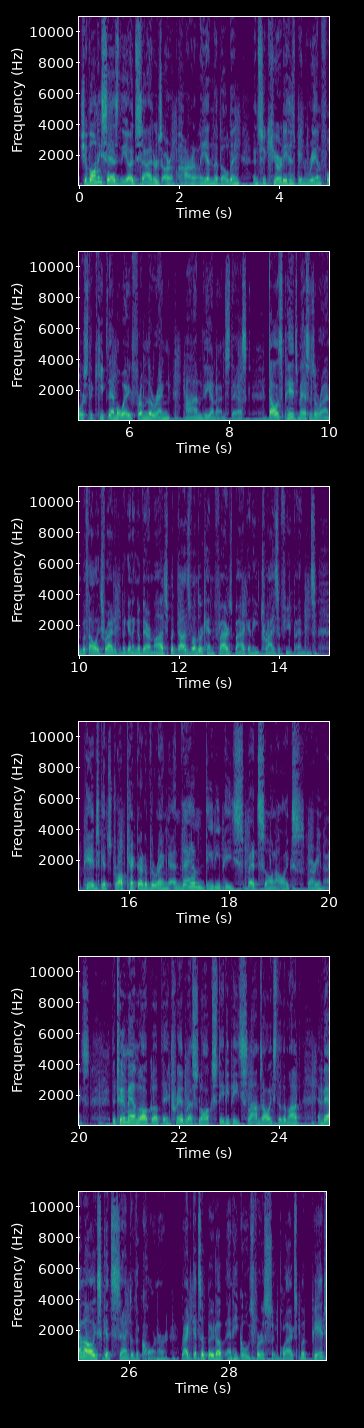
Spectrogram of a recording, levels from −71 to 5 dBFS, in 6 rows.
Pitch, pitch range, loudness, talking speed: 150 Hz, 130-180 Hz, -24 LUFS, 200 wpm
